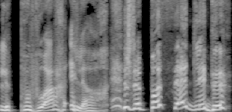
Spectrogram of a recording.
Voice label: levelup, fr; cookie run

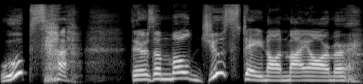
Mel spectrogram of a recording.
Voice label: levelup, en; cookierunwiki

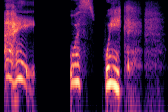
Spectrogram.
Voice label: hit, en; cookie run

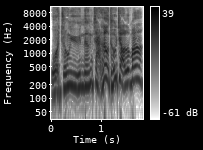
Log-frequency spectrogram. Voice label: levelup zh-hant; cookie run

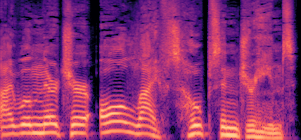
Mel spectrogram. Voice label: loading, en; Cookie Run

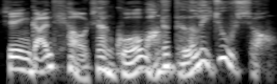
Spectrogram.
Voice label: battle, zh-hant; Cookie Run

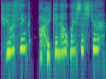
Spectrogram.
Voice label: level up, en; Cookie Run

